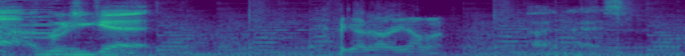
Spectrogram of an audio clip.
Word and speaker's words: Hariyama: Oh, a Horiyama. Or Hariyama.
